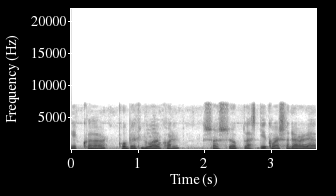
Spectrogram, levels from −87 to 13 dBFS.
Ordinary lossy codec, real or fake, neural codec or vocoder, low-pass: none; fake; codec, 24 kHz, 0.9 kbps, WavTokenizer, medium music audio release; 7.2 kHz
